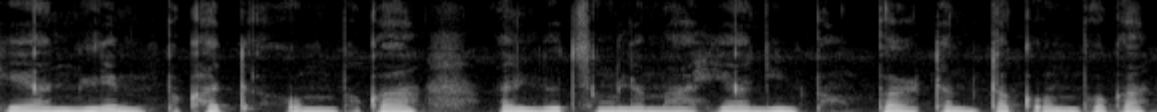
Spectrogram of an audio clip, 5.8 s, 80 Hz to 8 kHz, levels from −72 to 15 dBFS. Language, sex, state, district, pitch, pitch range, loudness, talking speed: Mizo, female, Mizoram, Aizawl, 210 Hz, 205-220 Hz, -15 LUFS, 185 wpm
